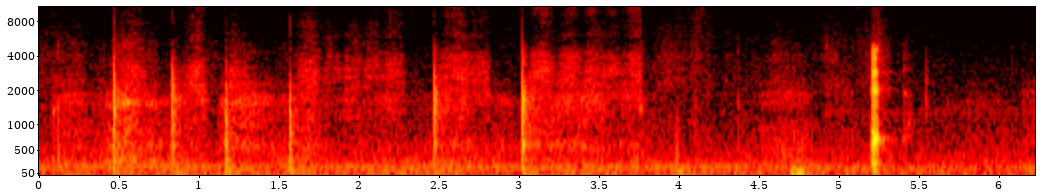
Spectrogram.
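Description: Chalk writing on a chalkboard: faint scratchy strokes and light taps as letters are written, with a sharper click about five seconds in.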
